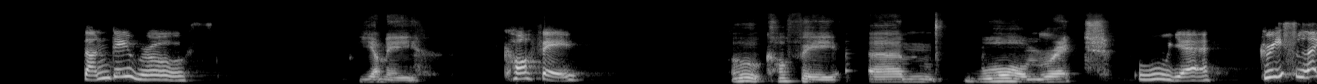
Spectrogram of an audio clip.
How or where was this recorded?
video call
